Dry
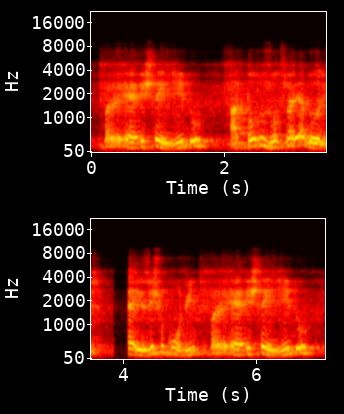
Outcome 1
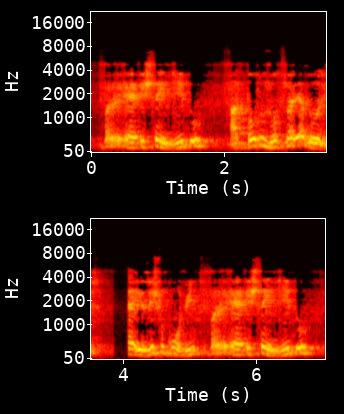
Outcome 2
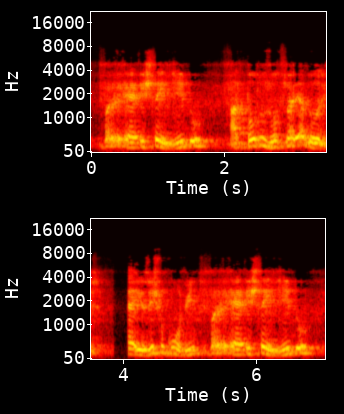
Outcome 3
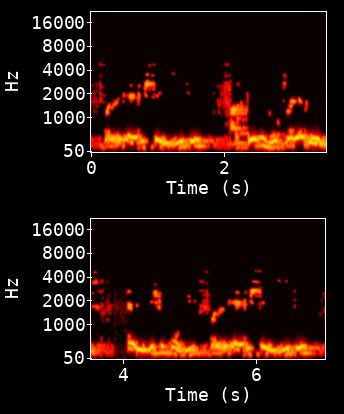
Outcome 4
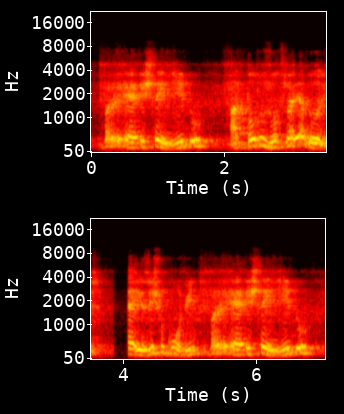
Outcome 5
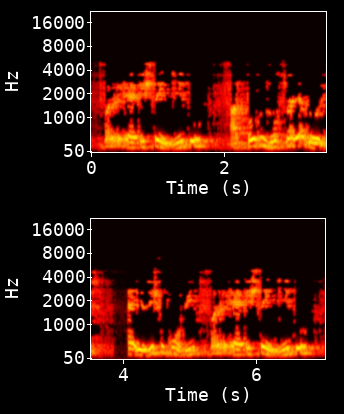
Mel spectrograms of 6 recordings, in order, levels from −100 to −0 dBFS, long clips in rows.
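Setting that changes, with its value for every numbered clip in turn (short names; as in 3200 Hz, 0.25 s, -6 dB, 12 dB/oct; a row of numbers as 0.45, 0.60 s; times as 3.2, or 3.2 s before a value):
spectral gate, under each frame's peak: -35, -45, -10, -60, -20 dB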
